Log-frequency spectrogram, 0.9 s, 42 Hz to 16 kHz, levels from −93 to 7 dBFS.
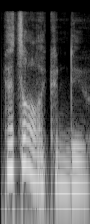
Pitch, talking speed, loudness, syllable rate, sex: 130 Hz, 330 wpm, -18 LUFS, 6.3 syllables/s, male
